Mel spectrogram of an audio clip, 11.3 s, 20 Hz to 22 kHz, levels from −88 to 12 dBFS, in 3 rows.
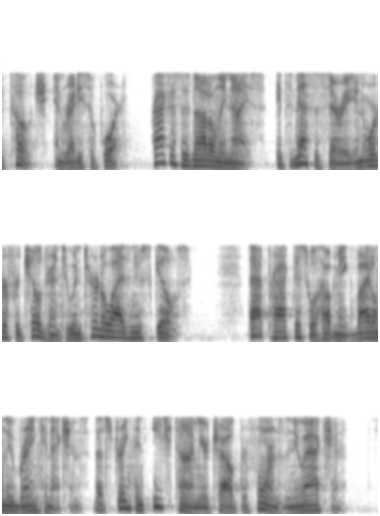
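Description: Nothing stood out on listening; the speech has the narrow band of an ordinary telephone line, with nothing above about 3.8 kHz.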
